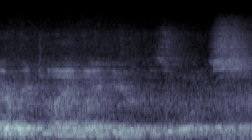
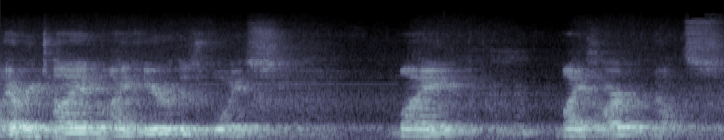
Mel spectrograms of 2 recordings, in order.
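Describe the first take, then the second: First: Very soft, almost breathed, lovingly; dreamy soft. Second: Softly, lovingly, slowing on heart melts; tender romantic. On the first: Retold or imitated. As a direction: hush it like a swooning wife. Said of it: "This is something Bonnie would say to me". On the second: Shown as a demonstration. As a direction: say it like a love line, gently. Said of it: "it could be read in a more of a caring sense".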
